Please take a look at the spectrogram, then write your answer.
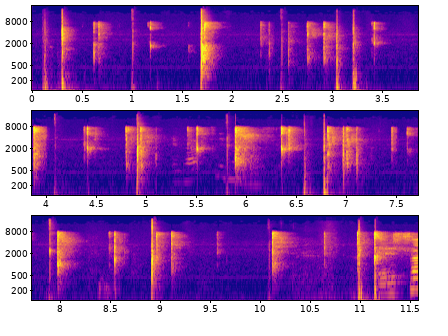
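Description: Body percussion of finger clicks, claps and thumps played by a children's group in a rhythmic boom-boom-click pattern, sharp close transients repeating in a loose beat across the whole stretch with faint voices between hits.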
